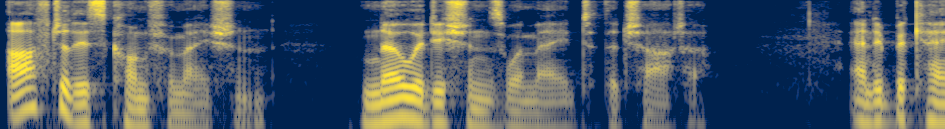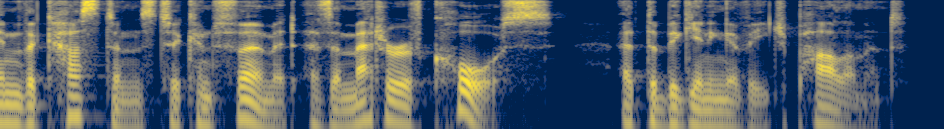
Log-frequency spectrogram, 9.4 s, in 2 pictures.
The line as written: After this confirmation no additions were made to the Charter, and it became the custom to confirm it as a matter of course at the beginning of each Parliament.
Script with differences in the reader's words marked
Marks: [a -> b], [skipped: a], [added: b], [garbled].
After this confirmation no additions were made to the Charter, and it became the [custom -> customs] to confirm it as a matter of course at the beginning of each Parliament.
